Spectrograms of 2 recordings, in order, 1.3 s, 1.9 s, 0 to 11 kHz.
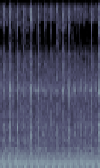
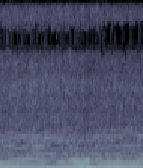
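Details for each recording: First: Husqvarna 120 Mark II chainsaw during carburetor tuning: fast even buzzing idle pulsing about ten times a second, idle screw turned in until the chain just starts moving; deliberately high idle set before adjusting the low jet. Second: Husqvarna 120 Mark II chainsaw with its carburetor adjusted, cutting a roughly 15-inch log; the buzz sags and recovers as it labors, which is normal for this small saw.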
